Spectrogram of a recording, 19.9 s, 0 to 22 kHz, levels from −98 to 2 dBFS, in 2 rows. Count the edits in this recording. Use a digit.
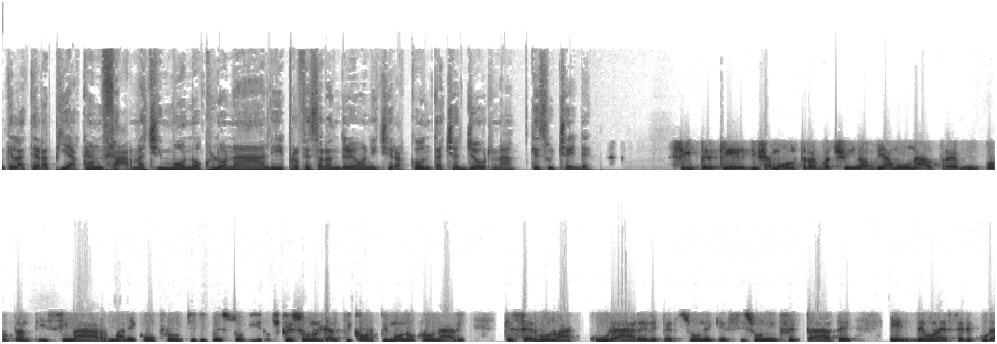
0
